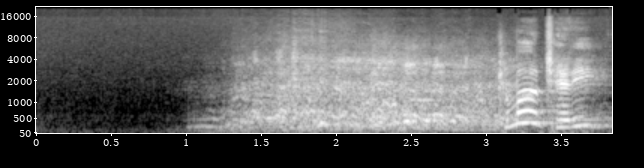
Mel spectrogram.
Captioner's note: audience laughs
